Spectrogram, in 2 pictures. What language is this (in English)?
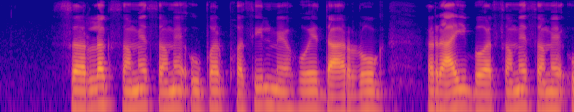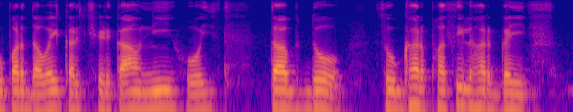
Chhattisgarhi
